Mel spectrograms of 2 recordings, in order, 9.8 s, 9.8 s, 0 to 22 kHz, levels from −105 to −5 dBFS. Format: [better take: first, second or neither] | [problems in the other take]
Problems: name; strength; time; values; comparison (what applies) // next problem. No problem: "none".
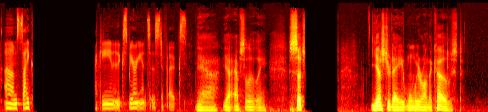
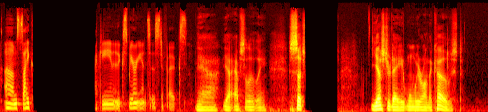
neither | audio cutting out; at 0.5 s for 1 s and at 6 s for 0.5 s; the same in both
